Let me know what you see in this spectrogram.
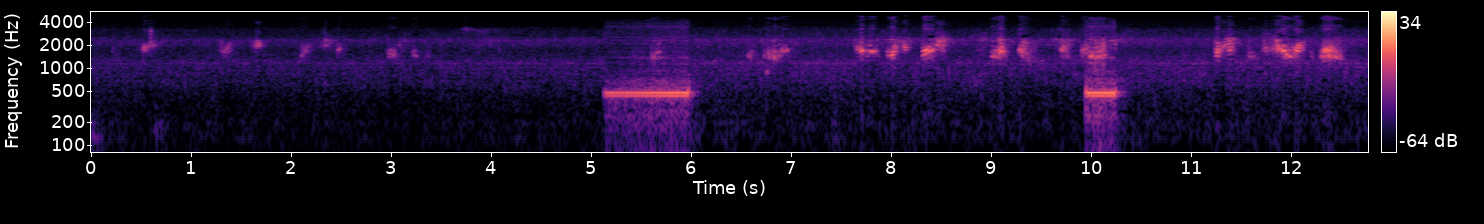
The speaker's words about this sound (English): Leave a message and I'll call you back. Well, I can't believe he's not answering the phone.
